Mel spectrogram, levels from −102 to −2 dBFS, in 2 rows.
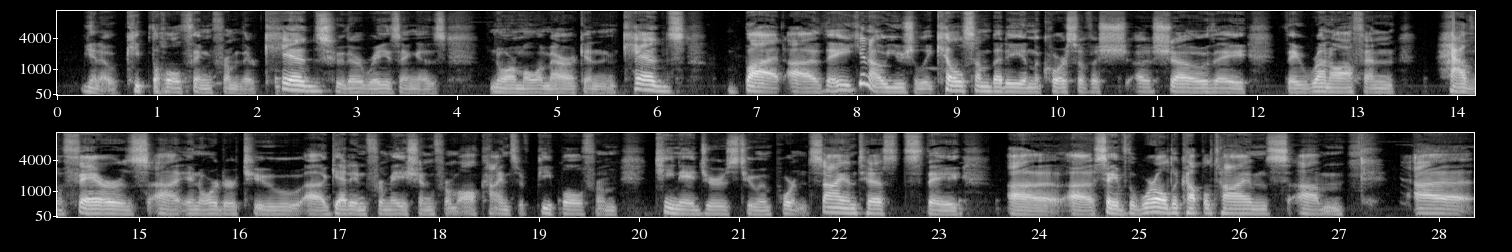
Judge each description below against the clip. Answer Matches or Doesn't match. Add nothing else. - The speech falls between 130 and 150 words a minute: Matches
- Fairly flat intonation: Doesn't match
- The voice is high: Doesn't match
